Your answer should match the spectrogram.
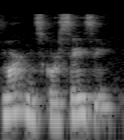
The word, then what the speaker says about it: Scorsese: How do you pronounce Martin Scorsese? – That's pronounced Martin Scorsese. – Okay, Google has confirmed it.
